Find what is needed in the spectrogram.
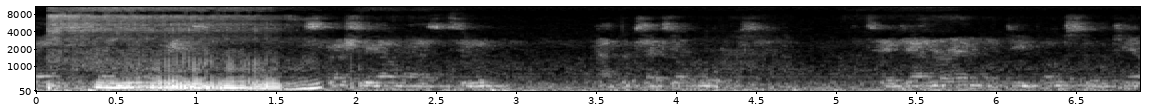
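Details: Miniature Schnauzer dog snoring loudly: a loud rattling snore, followed by quieter snuffling breaths over steady room noise.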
